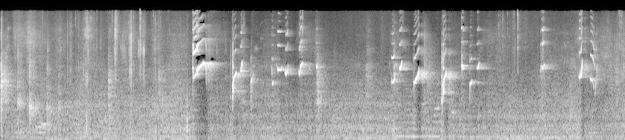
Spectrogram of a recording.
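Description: Marker squeaking on a whiteboard in quick short strokes as words are written, starting about four seconds in.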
